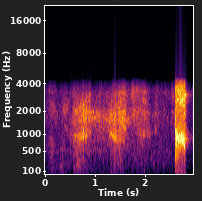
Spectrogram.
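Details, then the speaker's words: Infant gives a single loud, brief cough after soft fussing; adult reacts, calling it a terrible cough. "Oh no, poor baby! Poor baby! That's a terrible cough!"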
